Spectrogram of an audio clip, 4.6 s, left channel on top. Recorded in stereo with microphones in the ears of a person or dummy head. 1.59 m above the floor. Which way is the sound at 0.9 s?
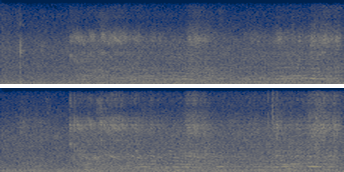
45° right (ahead or behind).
